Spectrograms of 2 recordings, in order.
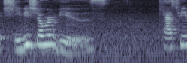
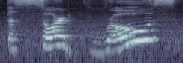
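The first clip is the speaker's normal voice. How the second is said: rising disbelief, louder on grows; incredulous; 3 dB louder, much slower than usual. Acted. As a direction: ask it in stunned disbelief. Disbelief at the sword growing.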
